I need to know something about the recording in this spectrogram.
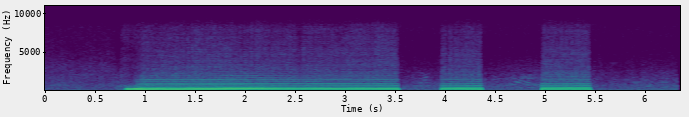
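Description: Steamship Segwun's steam whistle sounding one long blast of nearly three seconds, then two short blasts, each a steady low chord of several tones.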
